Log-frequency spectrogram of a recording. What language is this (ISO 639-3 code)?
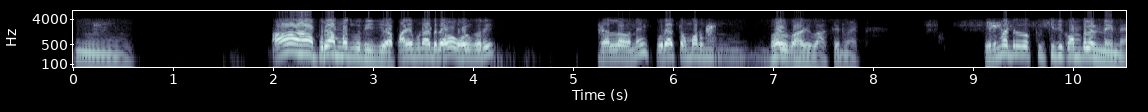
ori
